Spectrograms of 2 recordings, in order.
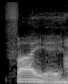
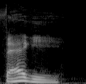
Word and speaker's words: Feige: Faye, like the Greek yogurt. – I was calling him Faggy, but I never said that to anyone because I didn't know if that was right or not.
